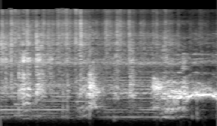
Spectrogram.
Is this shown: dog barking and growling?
yes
